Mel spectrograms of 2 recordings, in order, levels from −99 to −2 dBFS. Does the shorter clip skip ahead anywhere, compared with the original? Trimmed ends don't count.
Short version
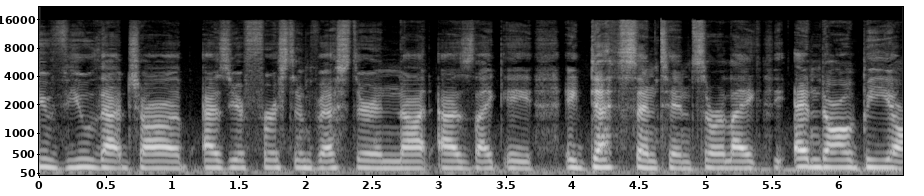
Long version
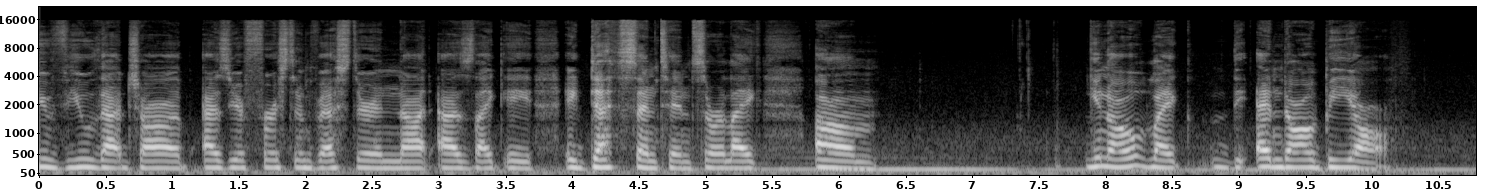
yes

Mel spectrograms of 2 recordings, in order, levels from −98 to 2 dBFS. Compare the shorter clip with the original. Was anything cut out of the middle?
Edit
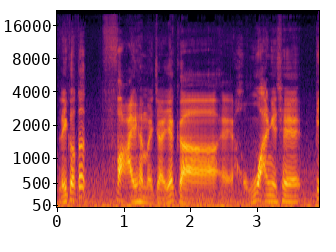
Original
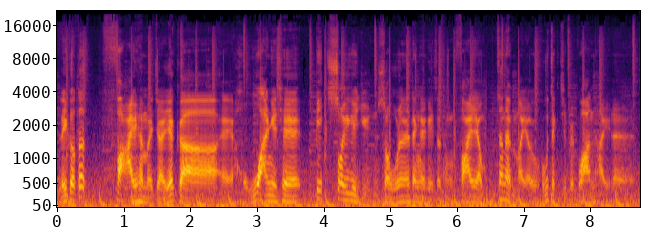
no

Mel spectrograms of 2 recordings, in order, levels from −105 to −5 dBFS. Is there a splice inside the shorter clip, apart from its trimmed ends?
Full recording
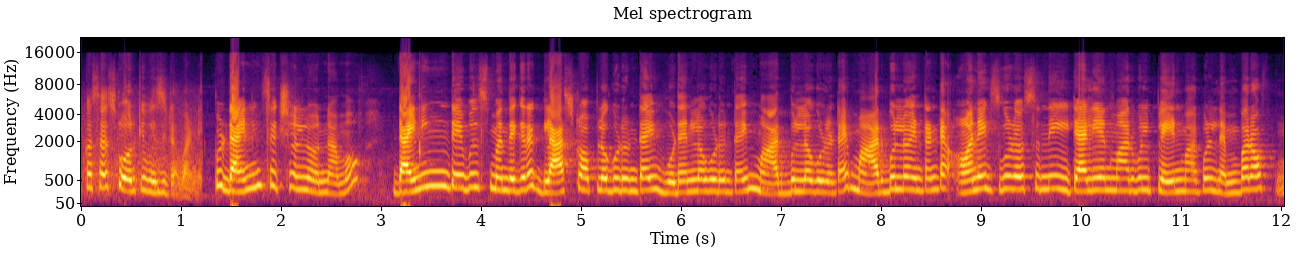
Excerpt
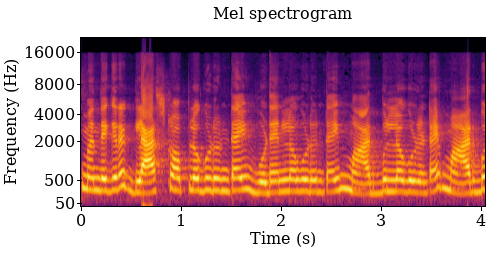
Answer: no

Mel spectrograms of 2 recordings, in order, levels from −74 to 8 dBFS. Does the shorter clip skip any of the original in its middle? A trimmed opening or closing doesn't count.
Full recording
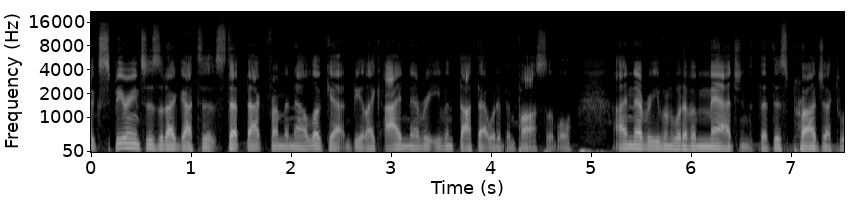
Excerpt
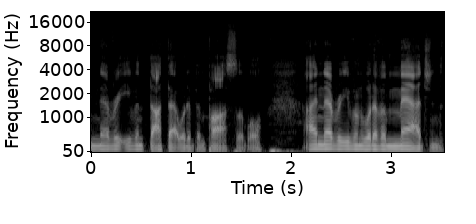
no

